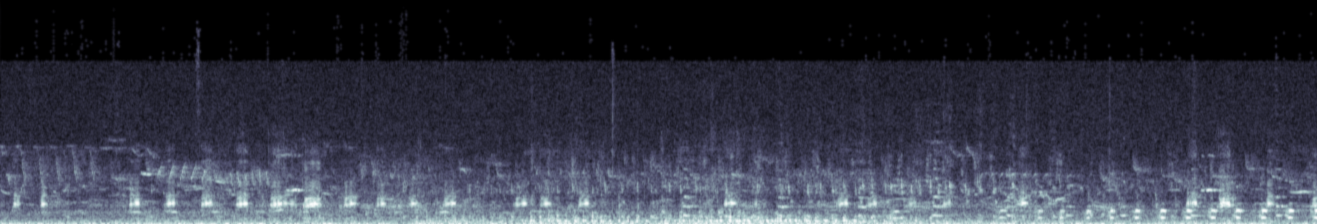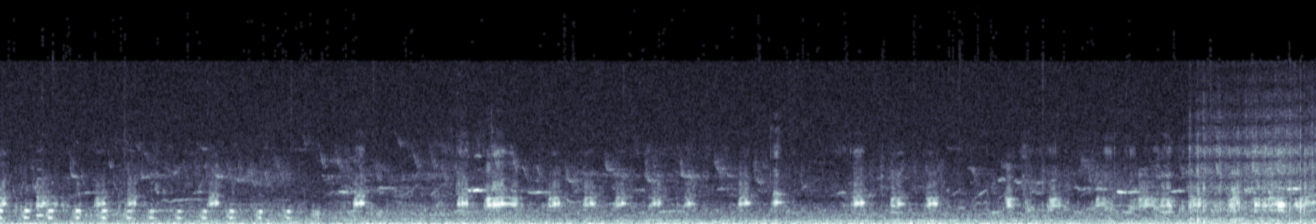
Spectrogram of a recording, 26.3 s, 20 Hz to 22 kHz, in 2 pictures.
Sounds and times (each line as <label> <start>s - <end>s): Common Blackbird 0.0s - 26.3s
Common Chaffinch 0.0s - 26.3s
Common Moorhen 0.0s - 26.3s
Mute swans 0.0s - 26.3s
Mallard ducks 0.1s - 26.3s
Kingfisher 1.3s - 14.6s
Canada geese 1.3s - 17.0s
plane 15.2s - 26.3s
Kingfisher 17.7s - 26.3s
Canada geese 21.7s - 26.3s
